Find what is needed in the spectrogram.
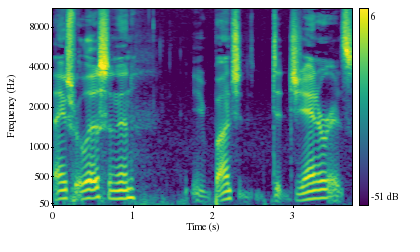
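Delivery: put-on slight Southern accent. Signing off a comedy podcast to listeners: little southern drawl. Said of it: "that little southern draw".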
